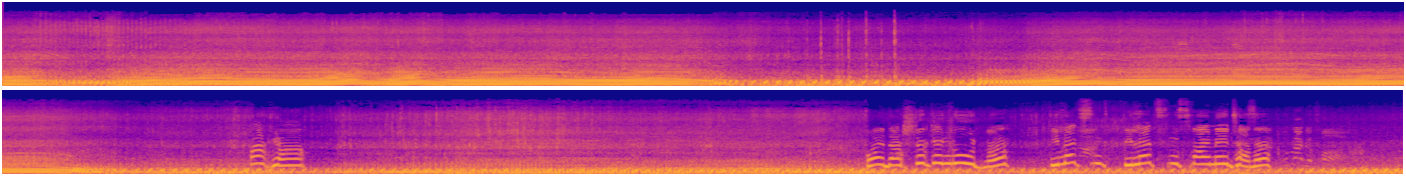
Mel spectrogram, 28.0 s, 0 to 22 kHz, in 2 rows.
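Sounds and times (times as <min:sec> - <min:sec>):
quad engine revving: 0:00.0 - 0:28.0
sharp clicks: 0:08.0 - 0:09.1.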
